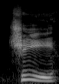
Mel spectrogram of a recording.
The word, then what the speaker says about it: qi: Chi, like energy, used to be spelled CH''I. They got rid of the apostrophe. Unfortunately, they also got rid of the CH, and it's QI as chi.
